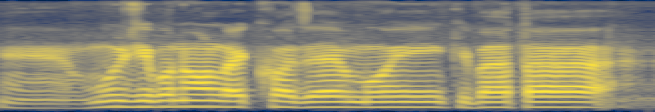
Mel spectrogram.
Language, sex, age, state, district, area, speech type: Assamese, male, 60+, Assam, Nagaon, rural, spontaneous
